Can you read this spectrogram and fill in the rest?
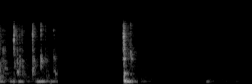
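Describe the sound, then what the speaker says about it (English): Fast keystrokes on a computer keyboard as a command is typed into a PowerShell terminal, a quick burst of clicks, a pause, then one more short cluster and a faint final tap, close and clear in a quiet room. "all we have to do is to type invoke share"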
